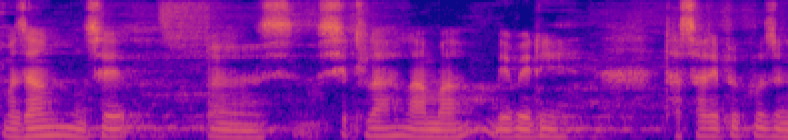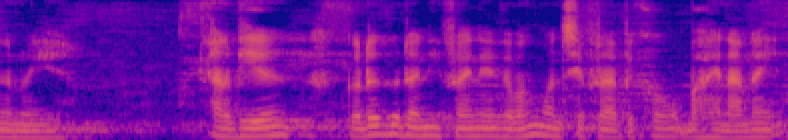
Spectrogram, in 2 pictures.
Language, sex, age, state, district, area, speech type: Bodo, male, 45-60, Assam, Chirang, rural, spontaneous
